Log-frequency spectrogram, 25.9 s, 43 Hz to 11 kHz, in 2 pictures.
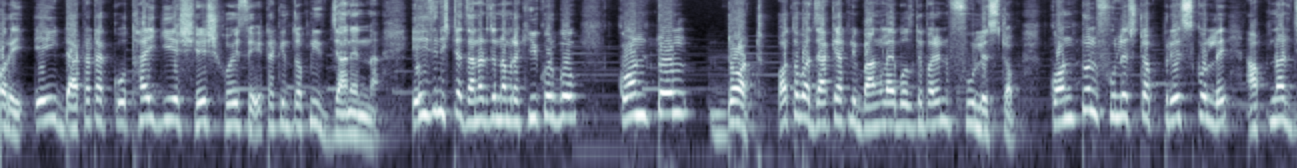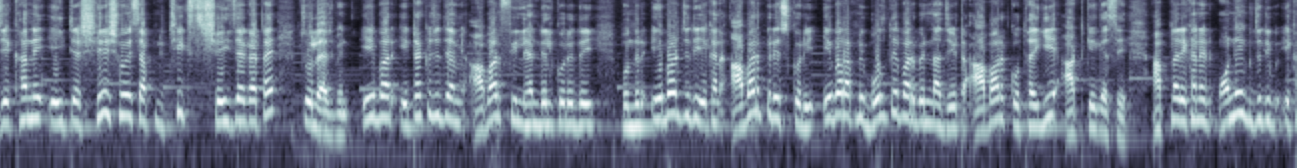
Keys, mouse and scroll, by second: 11.1 scroll down 1, 16.4 click, 17.6-18.8 scroll down 1, 18.8-19.9 scroll up 1, 19.9-20.2 scroll up 1, 20.2 click, 20.4 click.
